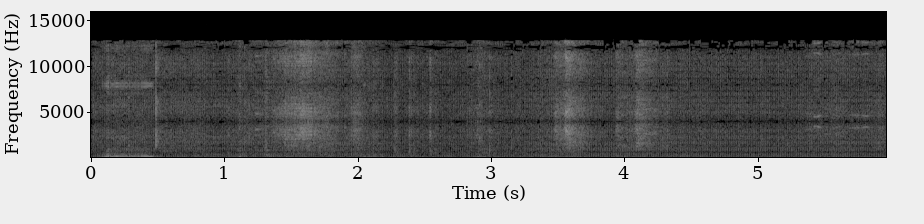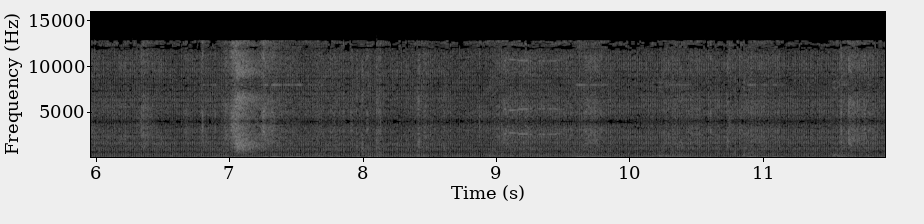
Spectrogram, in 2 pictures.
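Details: A low steady hum with scattered rustles and knocks from handling, and no animal voice stands out.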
